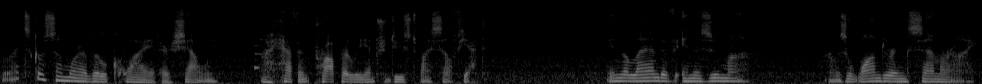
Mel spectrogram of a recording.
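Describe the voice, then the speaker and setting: An actor playing a calm, poetic young wandering samurai in a video game, speaking formally and courteously in a measured way. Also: male voice, mid-range voice, vocal fry, noisy background, lightly acted. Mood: courteous, composed. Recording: game music behind the voice.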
